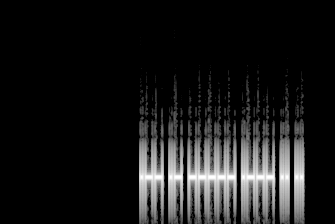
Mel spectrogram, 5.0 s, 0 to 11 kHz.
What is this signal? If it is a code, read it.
Morse code, heard as a keyed tone, about 32 wpm, 700 Hz. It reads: WA0JII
